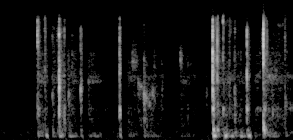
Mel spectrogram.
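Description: Faint typing on a computer keyboard: irregular groups of keystrokes with short pauses between them.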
